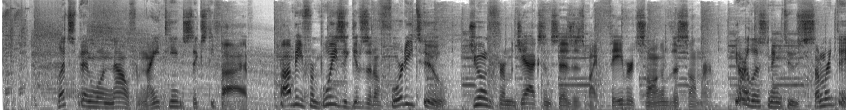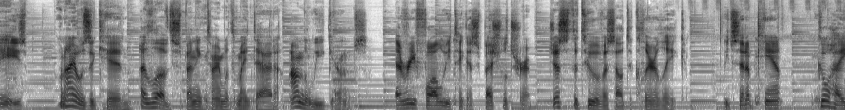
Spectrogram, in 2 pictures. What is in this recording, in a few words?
commercial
